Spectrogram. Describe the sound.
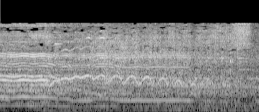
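A horse whinnies loudly in one long neigh, its quavering pitch trembling and sliding slightly lower toward the end, heard alone without voices.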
